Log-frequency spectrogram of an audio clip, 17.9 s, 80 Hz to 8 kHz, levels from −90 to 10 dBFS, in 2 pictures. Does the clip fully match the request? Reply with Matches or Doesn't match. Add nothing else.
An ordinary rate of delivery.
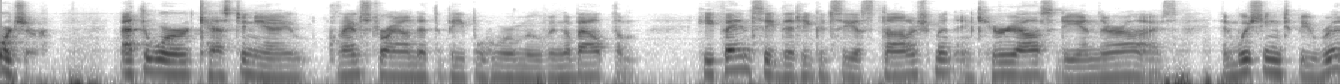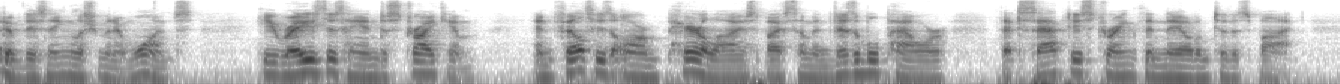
Doesn't match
